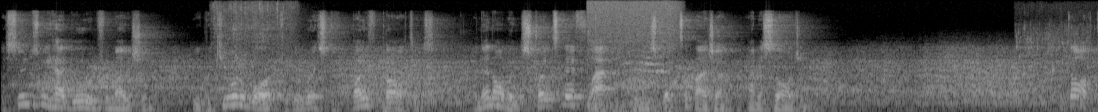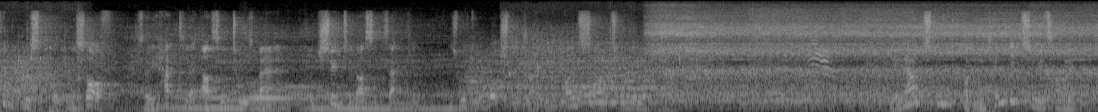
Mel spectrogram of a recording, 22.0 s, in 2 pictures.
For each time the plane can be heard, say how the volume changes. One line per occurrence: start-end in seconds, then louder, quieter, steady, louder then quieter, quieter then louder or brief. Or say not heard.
0.0-21.9 steady.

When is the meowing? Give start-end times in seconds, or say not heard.
5.8-6.8, 18.4-20.0.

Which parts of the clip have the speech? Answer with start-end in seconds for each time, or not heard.
0.0-8.2, 10.6-17.8, 19.8-21.9.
